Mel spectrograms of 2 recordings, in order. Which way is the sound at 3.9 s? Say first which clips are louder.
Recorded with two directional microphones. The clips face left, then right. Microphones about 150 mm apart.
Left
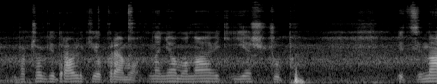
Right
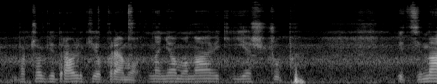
Right 1 dB; 20° right (ahead or behind).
